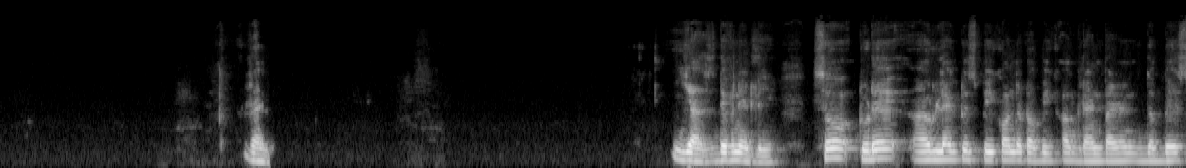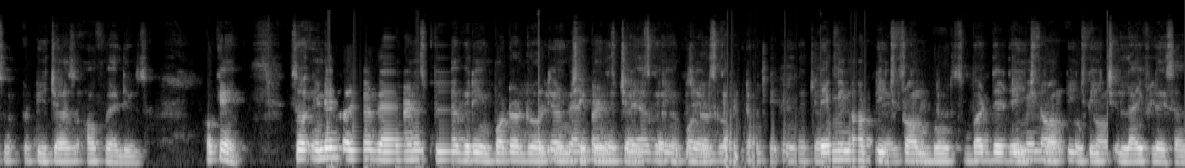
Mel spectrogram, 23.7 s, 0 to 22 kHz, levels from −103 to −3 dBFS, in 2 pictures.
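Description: From 15.13 to 16.39 s, just before "very important", repeated packet loss makes the speech choppy and robotic. Holes up to 121 ms are patched by repeating earlier sound, showing as smeared, stuttering blocks on a spectrogram. After "very important", from 17.25 to 22.93 s, a doubled audio track runs, likely from a second, slower capture path. A full-band copy about 5 dB quieter trails by roughly two seconds, starting and stopping abruptly, with no decay. Within it, from 19.13 to 20.58 s, the loss returns, with shorter gaps up to 59 ms.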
